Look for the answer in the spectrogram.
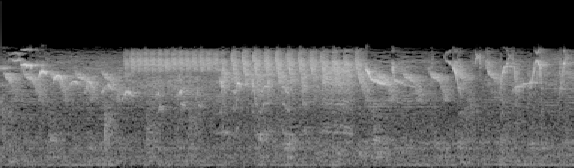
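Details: Asian pied starling singing a song filled with mimicry of magpie-robin and canary: dense bursts of rapid high chirps and trills, then sharp whistled downslurs and twittering phrases, with a constant high hiss underneath.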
